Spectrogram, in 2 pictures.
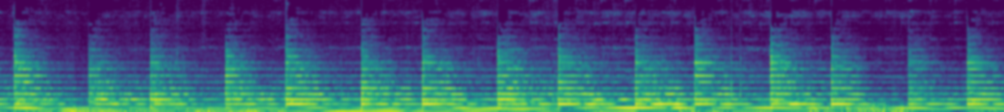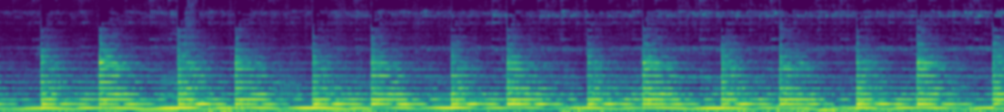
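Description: Church bells ringing steadily, struck about once a second, their ringing tones overlapping and sustained between strokes.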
